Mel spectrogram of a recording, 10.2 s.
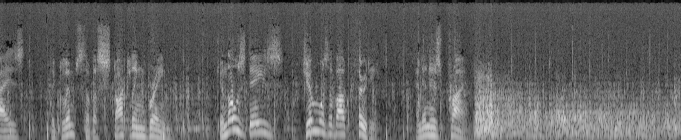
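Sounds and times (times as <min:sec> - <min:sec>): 
speech: 0:00.0 - 0:07.2
faint low rumble of thunder: 0:07.1 - 0:10.2
heavy storm rain pouring: 0:07.1 - 0:10.2.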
